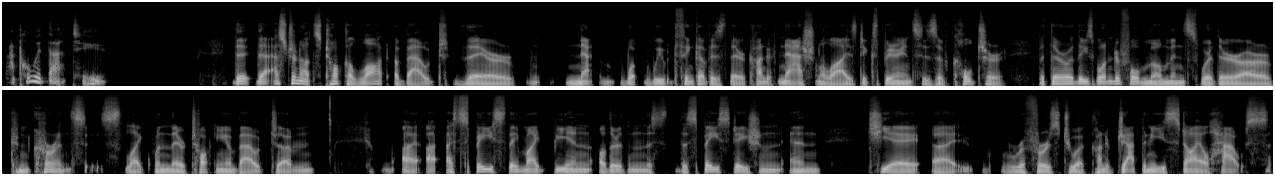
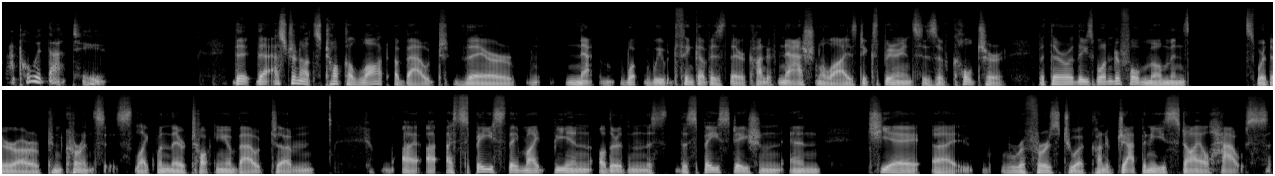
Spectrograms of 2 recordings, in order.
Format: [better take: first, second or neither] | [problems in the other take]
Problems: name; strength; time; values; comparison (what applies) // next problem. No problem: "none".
first | audio freezing; at 12 s for 0.5 s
